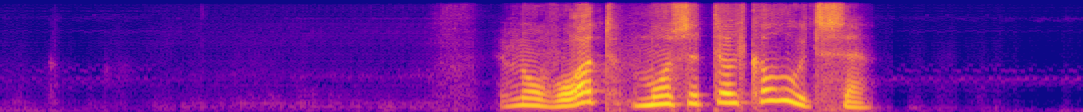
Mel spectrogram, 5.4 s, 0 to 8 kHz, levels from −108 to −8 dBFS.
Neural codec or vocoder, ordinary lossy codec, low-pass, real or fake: codec, 16 kHz in and 24 kHz out, 0.6 kbps, FocalCodec, streaming, 4096 codes; none; 7.2 kHz; fake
